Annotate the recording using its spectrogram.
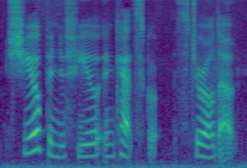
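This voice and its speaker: A woman's voice: mid-range voice, normal speed, a little mellow, slight background noise. A woman reading a first-person children's story aloud in a plain storytelling manner, with a few small slips.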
